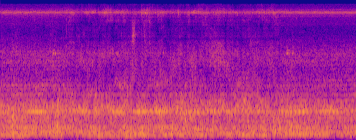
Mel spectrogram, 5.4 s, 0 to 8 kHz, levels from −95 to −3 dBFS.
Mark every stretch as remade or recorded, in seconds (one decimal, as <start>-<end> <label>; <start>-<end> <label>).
0.0-1.0 recorded; 1.0-4.2 remade; 4.2-5.4 recorded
